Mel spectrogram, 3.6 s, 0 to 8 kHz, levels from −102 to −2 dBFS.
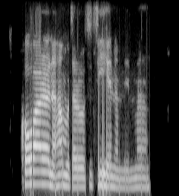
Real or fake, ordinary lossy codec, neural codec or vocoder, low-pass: real; Opus, 32 kbps; none; 7.2 kHz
